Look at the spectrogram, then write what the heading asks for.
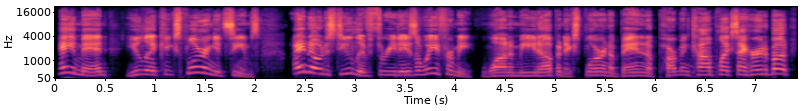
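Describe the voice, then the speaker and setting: A man reading a written document aloud in a deliberate, scripted narration style. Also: sits high, a bit bright, no echo, clean studio sound. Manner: deliberate, spells out quote marks aloud. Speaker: reader of an investigation document.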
